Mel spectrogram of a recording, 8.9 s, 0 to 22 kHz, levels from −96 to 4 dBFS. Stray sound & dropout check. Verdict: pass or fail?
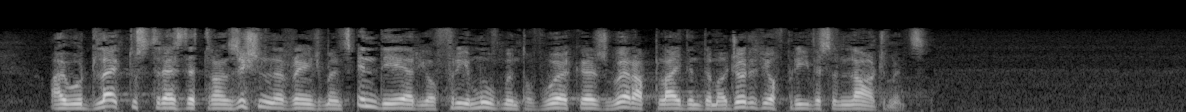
pass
